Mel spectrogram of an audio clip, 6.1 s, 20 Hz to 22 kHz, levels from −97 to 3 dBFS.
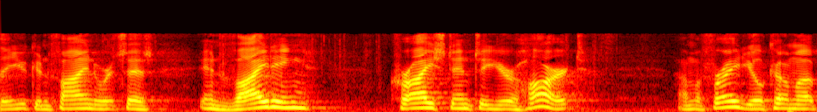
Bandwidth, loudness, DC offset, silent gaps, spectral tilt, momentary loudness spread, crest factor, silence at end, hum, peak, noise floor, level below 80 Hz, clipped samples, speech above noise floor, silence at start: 6.6 kHz; -20 LUFS; under 0.1%; none; -5 dB/octave; 10 LU; 18 dB; 0 s; none; -2 dBFS; -54 dBFS; -54 dBFS; under 0.1%; 34 dB; 0 s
